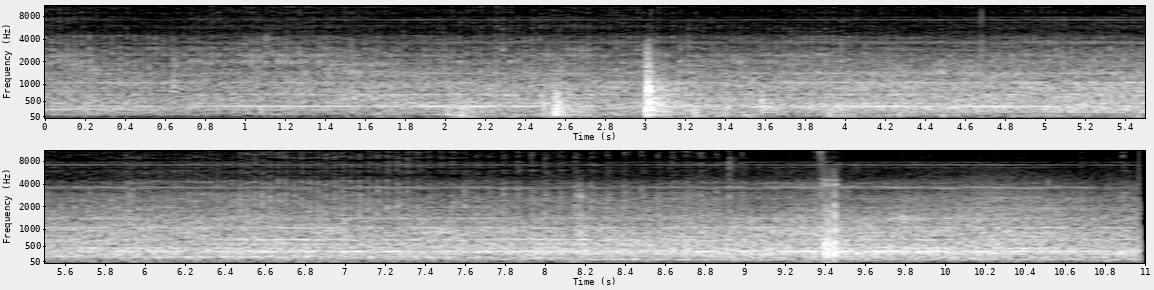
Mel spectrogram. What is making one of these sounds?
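Chairlift machinery hums and rumbles steadily nearby.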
